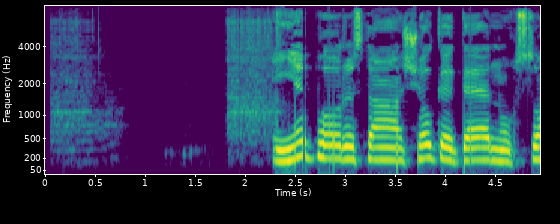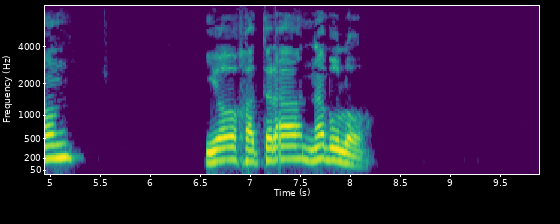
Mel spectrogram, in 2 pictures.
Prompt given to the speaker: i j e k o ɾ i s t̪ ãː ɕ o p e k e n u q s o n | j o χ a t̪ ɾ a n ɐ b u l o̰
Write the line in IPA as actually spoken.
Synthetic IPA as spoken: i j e p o ɾ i s t̪ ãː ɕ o k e k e n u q s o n | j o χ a t̪ ɾ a n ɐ b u l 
